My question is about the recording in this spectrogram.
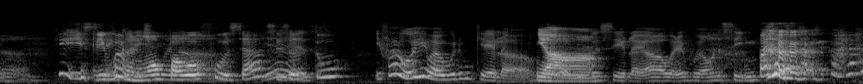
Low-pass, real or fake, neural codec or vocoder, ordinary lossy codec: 7.2 kHz; real; none; none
